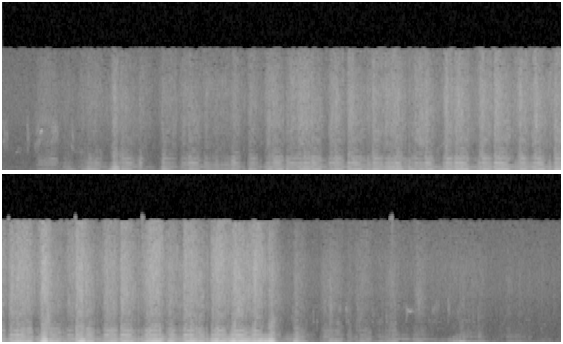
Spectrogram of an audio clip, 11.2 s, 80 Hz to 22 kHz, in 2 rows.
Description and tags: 20080226.bee.rbd.03
a large solitary bee moving around the mic, some birds sing in background. Shure WL183 capsules into Fel preamp, Edirol R09 recorder
bee, birds, buzz, field-recording, south-spain, spring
